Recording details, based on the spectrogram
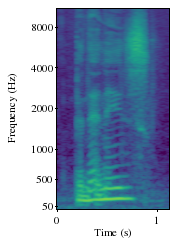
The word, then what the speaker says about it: Bananes: Bananes? Banane? – Banane. – Banane? Yeah, I know they don't typically pronounce S's.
